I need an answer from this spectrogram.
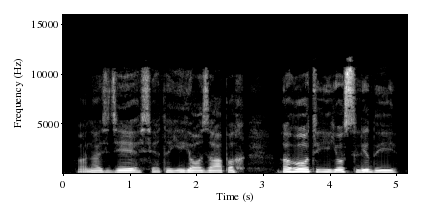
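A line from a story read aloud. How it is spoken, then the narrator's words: Growling upward. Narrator (Russian): прорычал в небо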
